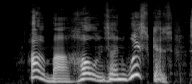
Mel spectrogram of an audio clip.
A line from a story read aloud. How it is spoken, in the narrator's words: squealed Toothless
